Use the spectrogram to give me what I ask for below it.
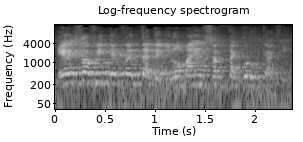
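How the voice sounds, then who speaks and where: A man's voice: sits high, quick pace. A man with a Puerto Rican Caribbean Spanish accent gives an informal, didactic history talk to a group in colloquial language, often putting questions to them. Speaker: lecturer. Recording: very echoey room, distant mic, clear noise.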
